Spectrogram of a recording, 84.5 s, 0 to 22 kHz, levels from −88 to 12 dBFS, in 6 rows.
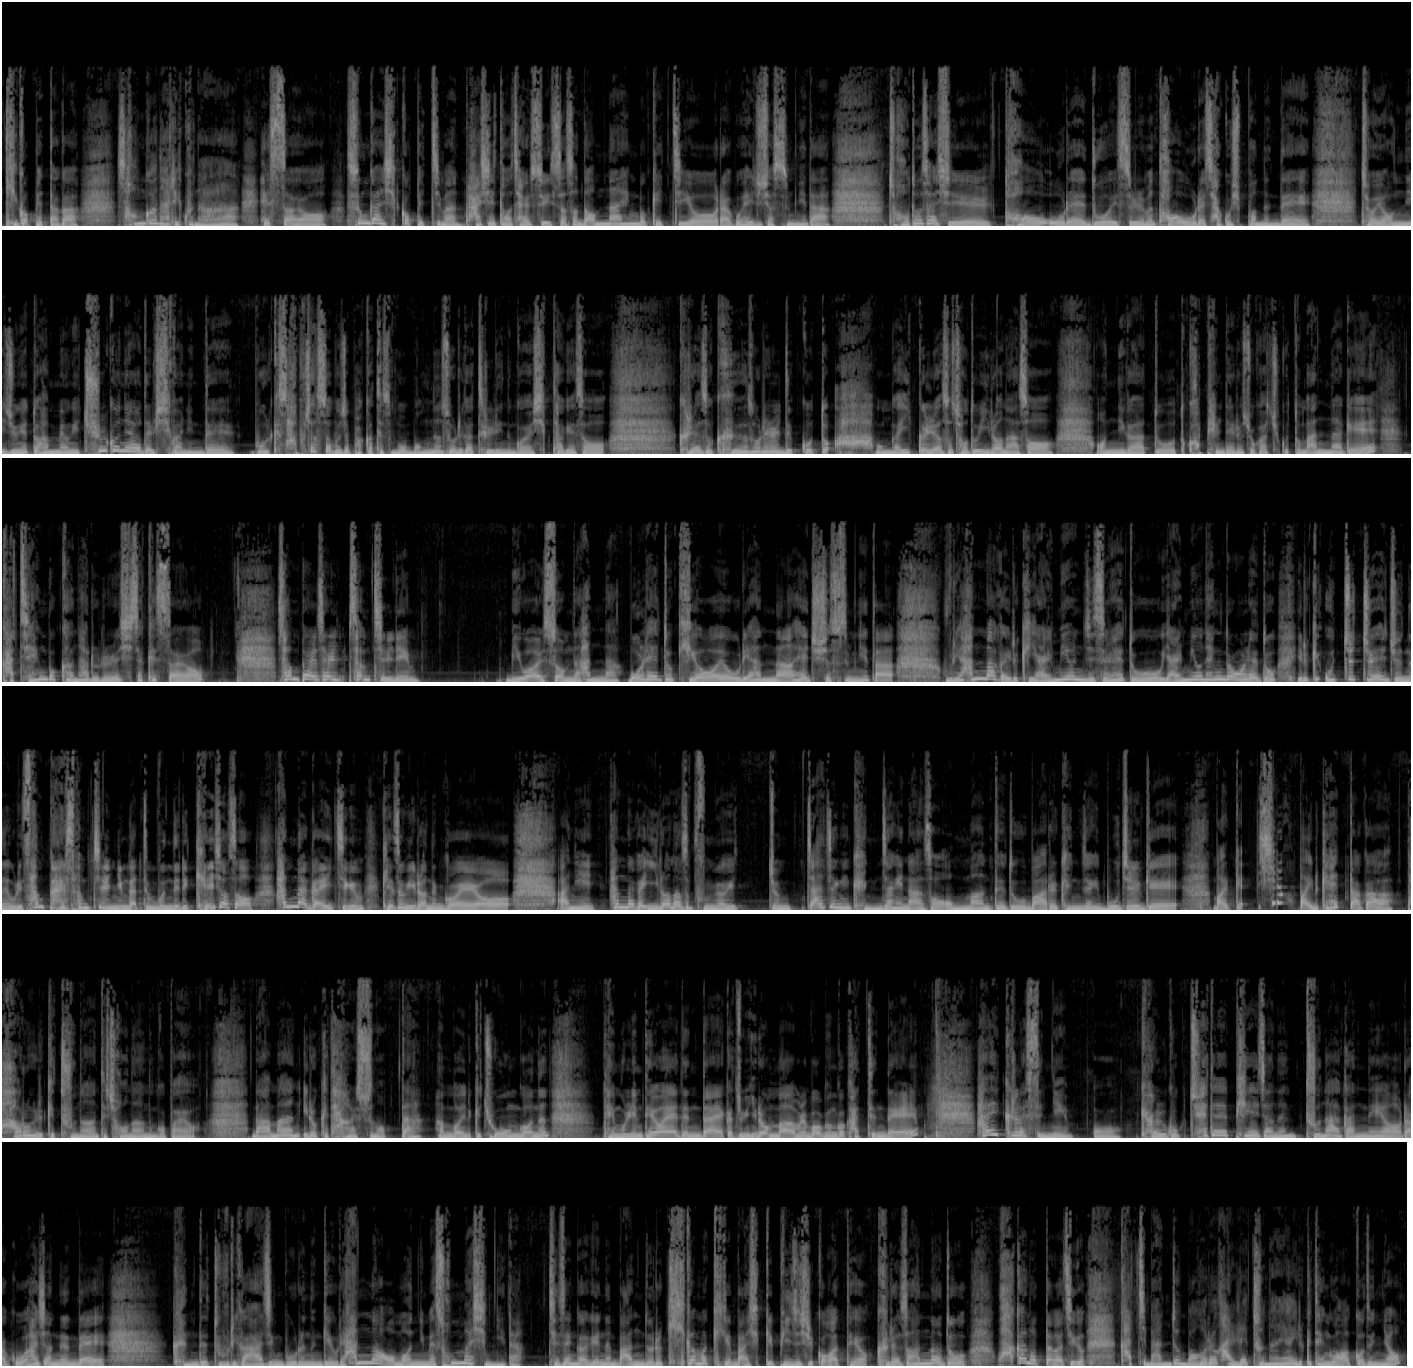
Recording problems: squashed, flat; heavily

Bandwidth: 15.5 kHz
